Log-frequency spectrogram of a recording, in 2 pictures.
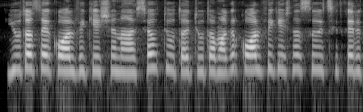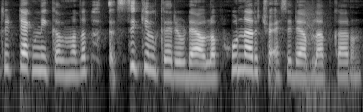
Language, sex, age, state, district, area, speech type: Kashmiri, female, 18-30, Jammu and Kashmir, Bandipora, rural, spontaneous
